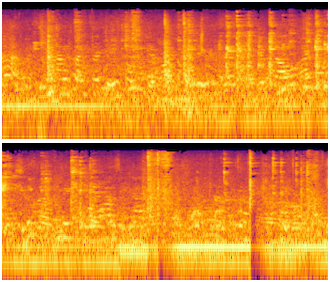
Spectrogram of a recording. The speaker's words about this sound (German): Das Klappern der Tassen und Teller an den vielen Cafés an der Uferpromenade. Und es ist heute hier richtig gut besucht.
